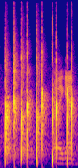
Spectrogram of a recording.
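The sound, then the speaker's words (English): A short burst of applause from a small group of hosts applauding winemaker Michael Dillon of Bindi in Macedon, crowned winemaker of the year by James Halliday; about a dozen sharp hand claps in a quick, slightly uneven rhythm, with no talking. “We are applauding.”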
